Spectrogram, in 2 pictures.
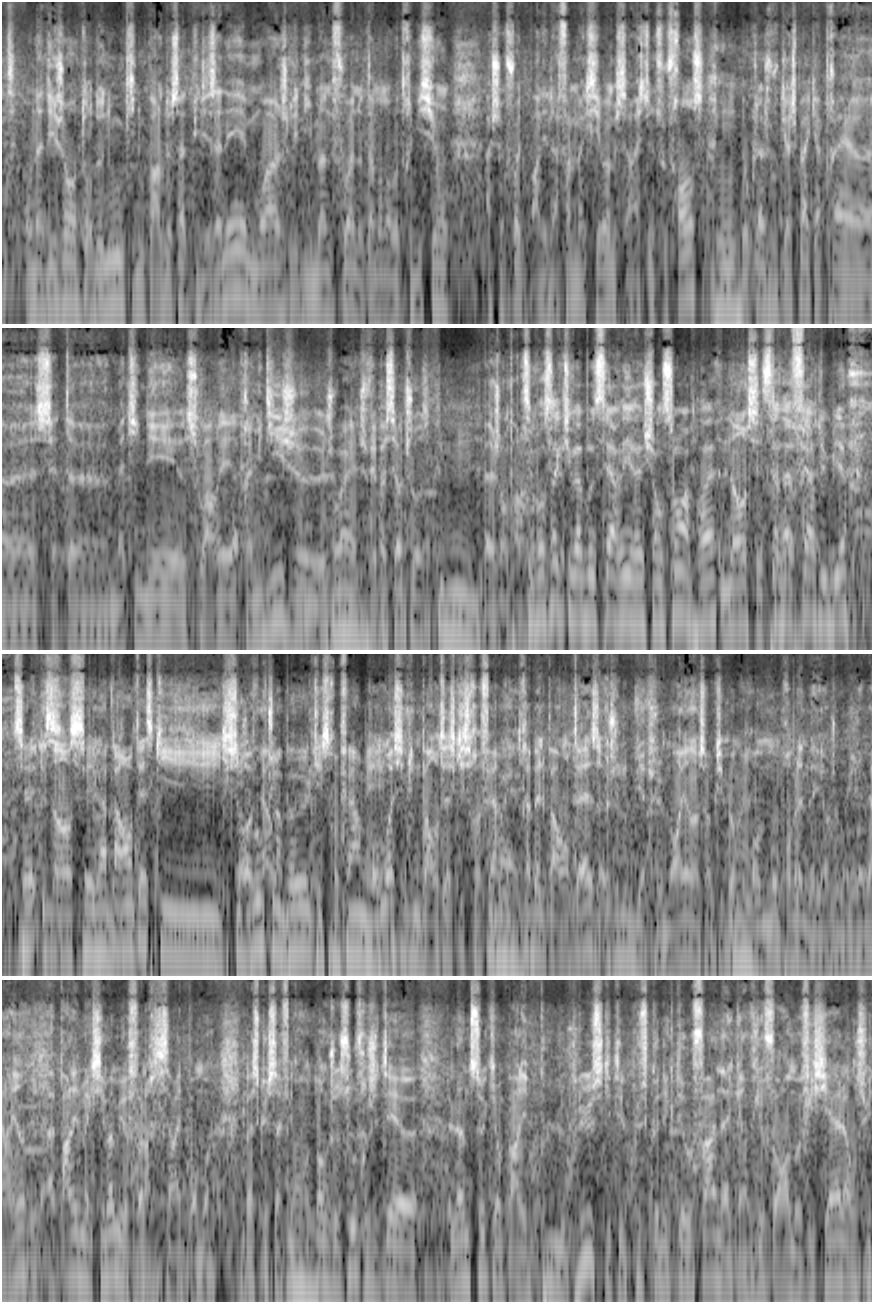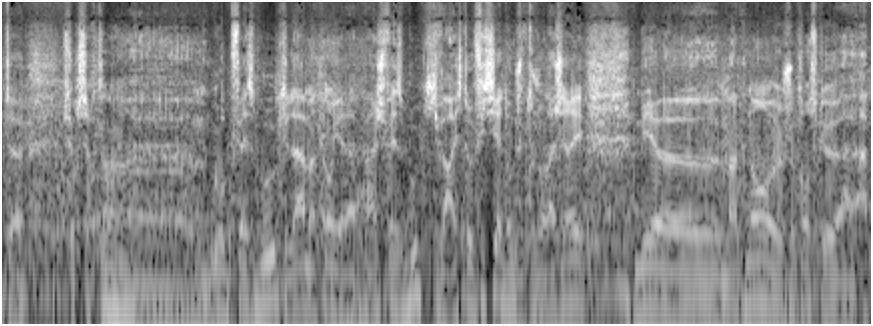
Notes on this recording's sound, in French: En direct du Dock B à Pantin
